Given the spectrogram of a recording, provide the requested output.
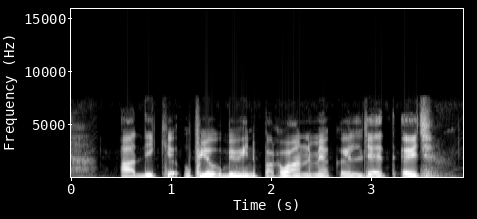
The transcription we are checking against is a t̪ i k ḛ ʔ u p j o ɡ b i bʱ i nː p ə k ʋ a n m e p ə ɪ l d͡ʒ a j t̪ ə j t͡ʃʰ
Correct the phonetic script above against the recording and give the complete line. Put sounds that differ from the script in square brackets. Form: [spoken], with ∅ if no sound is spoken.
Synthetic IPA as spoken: a [d̪] i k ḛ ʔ u p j o ɡ b i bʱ i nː p ə k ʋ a n m e [k] ə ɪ l d͡ʒ a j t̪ ə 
